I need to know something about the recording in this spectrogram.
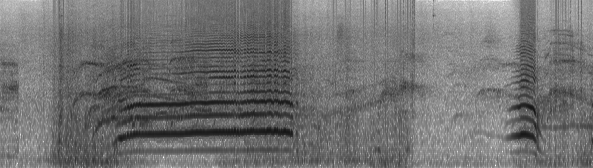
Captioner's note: screams and laughter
